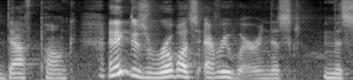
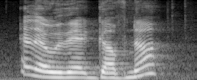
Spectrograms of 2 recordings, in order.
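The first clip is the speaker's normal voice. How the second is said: put-on British accent, louder; 7 dB louder than usual. A character greets someone, in a put-on british accent. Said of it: "Why are you British?".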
